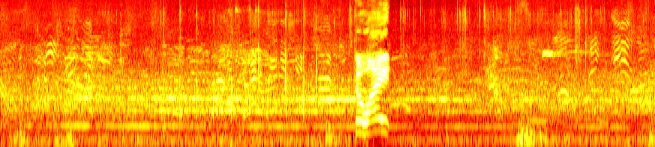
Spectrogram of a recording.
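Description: Wind rumble and faint distant voices across an open playing field. About five seconds in comes one short, loud, wavering call, and about seven seconds in a low thump.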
